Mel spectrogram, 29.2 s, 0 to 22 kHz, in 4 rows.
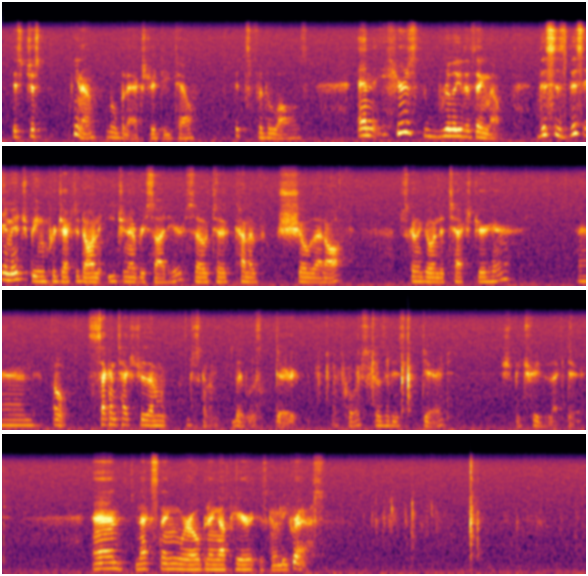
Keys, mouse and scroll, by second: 1.2-7.0 middle drag, 7.5-9.2 middle drag, 9.4 click, 11.0 click, 11.4-16.5 middle drag, 16.5 click, 21.2 click, 23.0-25.8 drag, 29.0 click.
